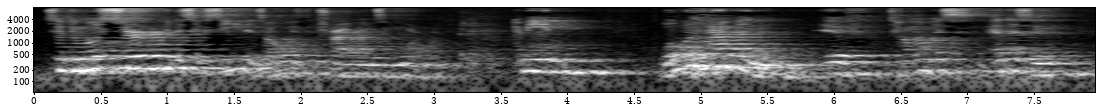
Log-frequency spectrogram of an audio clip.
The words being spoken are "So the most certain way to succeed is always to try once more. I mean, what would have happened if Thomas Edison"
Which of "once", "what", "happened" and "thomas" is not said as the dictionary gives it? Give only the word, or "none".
happened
